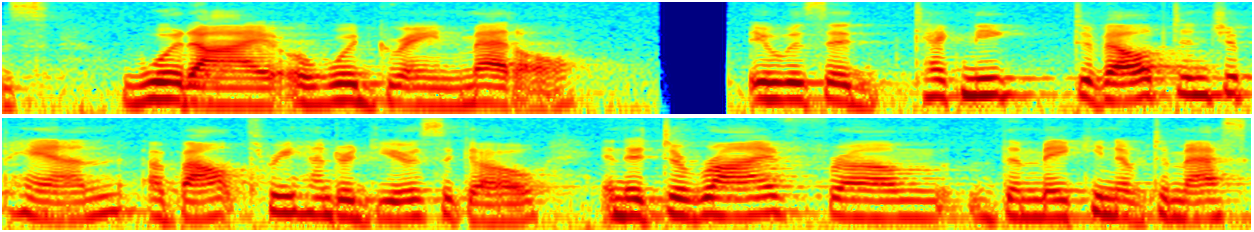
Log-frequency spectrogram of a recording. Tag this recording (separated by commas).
Speech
